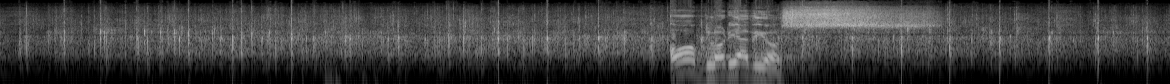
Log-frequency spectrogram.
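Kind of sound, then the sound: crowd, audience applauding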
